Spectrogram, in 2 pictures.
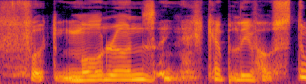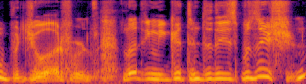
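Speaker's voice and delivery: mock muttered grumbling under the breath. Retelling how a character grumbles while showing people the way, imitating muttered insults. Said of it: "the entire time is mumbling about how big morons they are".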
